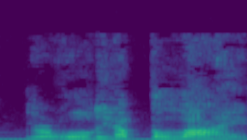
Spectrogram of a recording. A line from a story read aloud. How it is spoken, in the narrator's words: a giant hulking star species yelled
